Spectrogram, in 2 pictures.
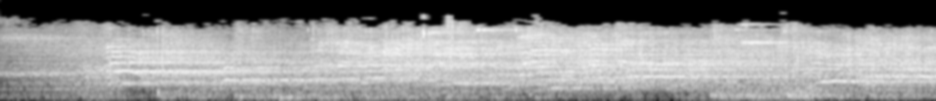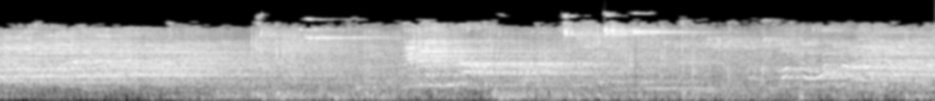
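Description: Young women shout to each other across the court.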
